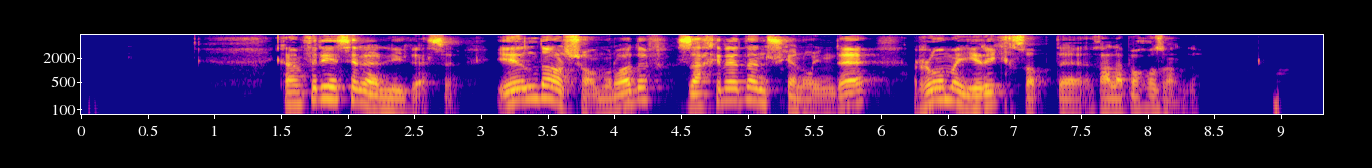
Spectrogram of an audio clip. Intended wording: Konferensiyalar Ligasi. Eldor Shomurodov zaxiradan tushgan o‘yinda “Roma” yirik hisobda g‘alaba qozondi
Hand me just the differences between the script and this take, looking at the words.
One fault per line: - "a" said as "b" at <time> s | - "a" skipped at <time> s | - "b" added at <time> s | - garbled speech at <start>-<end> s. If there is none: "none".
none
